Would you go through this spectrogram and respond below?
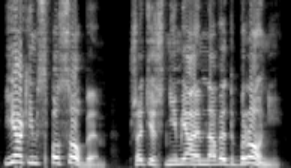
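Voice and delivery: high, loud indignant roar. A narrator's reading. Peppone roaring his innocence at his comrade. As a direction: bellow the denial. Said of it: "ryknął Peppone".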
